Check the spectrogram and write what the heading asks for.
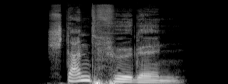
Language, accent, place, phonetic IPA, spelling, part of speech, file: German, Germany, Berlin, [ˈʃtantˌføːɡl̩n], Standvögeln, noun, De-Standvögeln.ogg
- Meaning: dative plural of Standvogel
